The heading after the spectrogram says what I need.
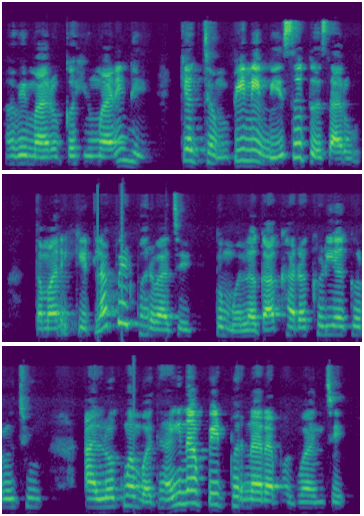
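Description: A woman's voice: on the low side, expressive, moderate pace, darkish tone. Woman voicing a loving village mother, sweetly scolding.

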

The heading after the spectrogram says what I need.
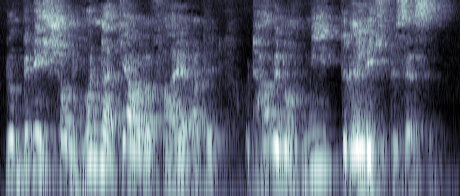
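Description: A centuries-old giantess with a long nose, put on by a male reader, shrill and full of exclamations. The voice sits slightly high, and the very echoey room is heard from some distance. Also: very animated, normal speed, a little mellow. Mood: exclaiming. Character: hundred-year-old giantess, troll's wife, long-nosed.

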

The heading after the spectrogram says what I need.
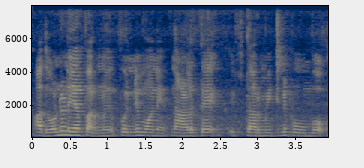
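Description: A woman plays a tender, anxious mother in a storybook, with a lilt. She soothes and pleads in a soft, slightly raised voice. A faint hiss sits under it. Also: fairly low pitch, level tone, fairly quick, natural voice.

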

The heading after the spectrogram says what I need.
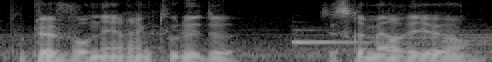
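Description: A man reading the lines of an obsessive, clingy teenage girl from a game in a plain, even voice, with game music playing behind him. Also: on the low side, quick pace, natural voice. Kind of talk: reading game dialogue aloud.

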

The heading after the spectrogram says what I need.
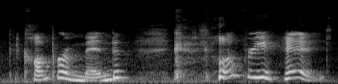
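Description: A woman's voice: sits high, very animated, a little hiss or hum. Bubbly young woman vlogging at home. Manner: bubbly, chatty, quick laughs. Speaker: lifestyle vlogger. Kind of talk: casual vlog chat to camera. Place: bright apartment room at home. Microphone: camera mic at arm's length or on desk.

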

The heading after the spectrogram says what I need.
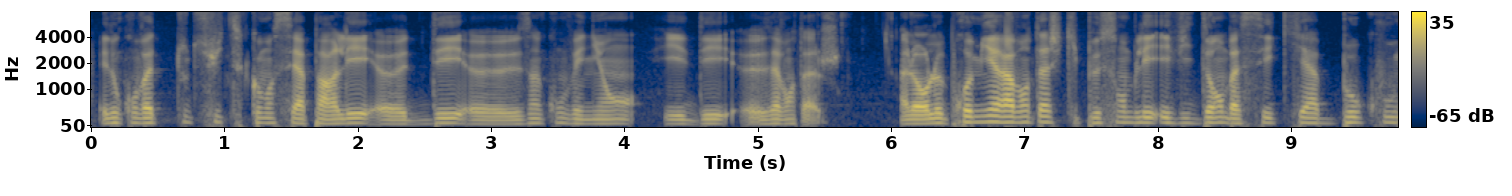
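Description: A man's voice: mid-range voice, smooth, no echo. A young man giving casual commentary over his gameplay as a gaming video host, chatty and full of hesitations. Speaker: gaming youtuber.

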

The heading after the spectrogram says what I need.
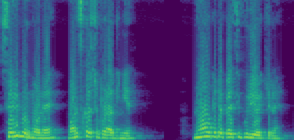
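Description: A man's voice: sits high, animated, quick pace, mellow. A man voicing a caring middle-aged uncle who coaxes his son-in-law to talk. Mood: concerned. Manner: coaxing, concerned. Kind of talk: amateur cartoon voice acting.

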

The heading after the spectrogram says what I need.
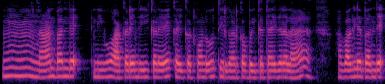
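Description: A woman voicing a sharp-tongued village wife in a cartoon who scolds her husband. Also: on the high side, level tone, fast, lo-fi sound, close to an everyday voice. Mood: teasing. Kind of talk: Kannada cartoon voice acting.

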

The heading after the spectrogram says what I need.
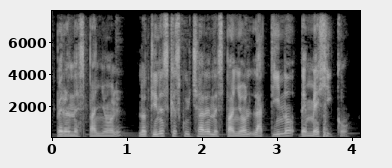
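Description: A man's voice: medium pitch, normal speed, dark tone. A man with a Mexican accent hosting a radio show, delivering an impassioned, opinionated monologue full of rhetorical questions.

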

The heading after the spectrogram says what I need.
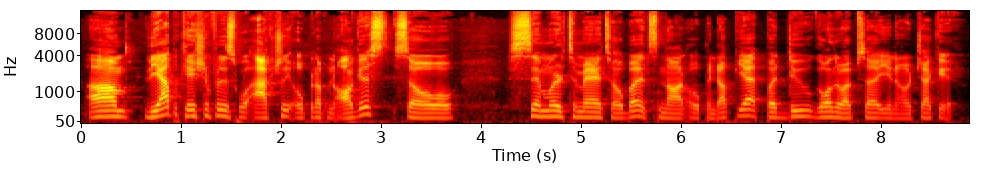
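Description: A man's voice: mid-range voice, brisk, pushed and bright, smooth. Young male co-host, easygoing explainer, mid-range voice. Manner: joking, easygoing, explains admissions steps. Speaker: podcast co-host. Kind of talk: casual podcast chat.

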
